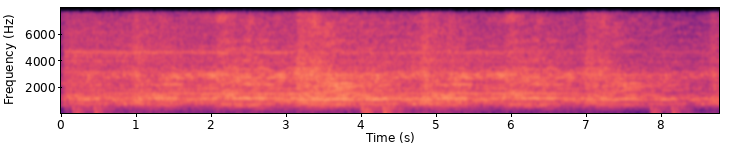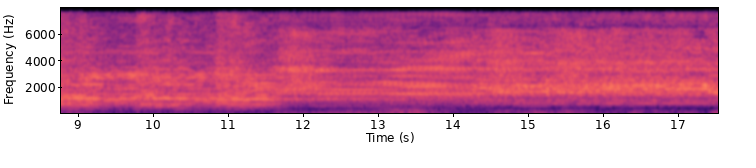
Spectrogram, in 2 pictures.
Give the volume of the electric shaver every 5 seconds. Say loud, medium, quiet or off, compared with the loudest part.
loud, loud, medium, medium.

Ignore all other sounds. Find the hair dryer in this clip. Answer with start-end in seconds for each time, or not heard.
0.0-14.7.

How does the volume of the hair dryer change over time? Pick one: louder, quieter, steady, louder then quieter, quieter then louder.
quieter.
